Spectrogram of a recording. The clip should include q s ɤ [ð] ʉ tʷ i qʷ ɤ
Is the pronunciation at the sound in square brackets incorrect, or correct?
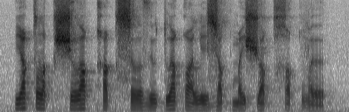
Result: correct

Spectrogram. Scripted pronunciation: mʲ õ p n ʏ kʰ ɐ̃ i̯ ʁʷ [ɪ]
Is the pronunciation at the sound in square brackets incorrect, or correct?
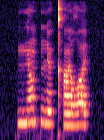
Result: correct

